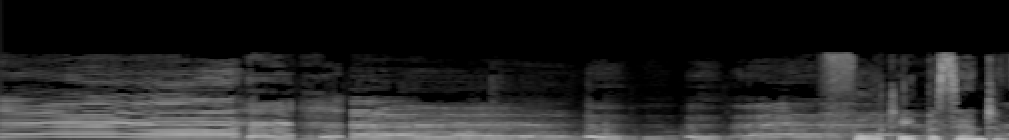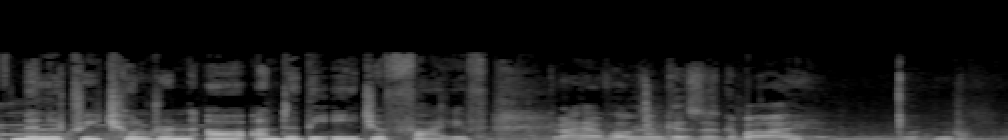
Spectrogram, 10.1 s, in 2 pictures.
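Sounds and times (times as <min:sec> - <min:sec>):
babies crying: 0:00.0 - 0:06.2
speech: 0:01.2 - 0:03.1, 0:04.2 - 0:10.0.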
